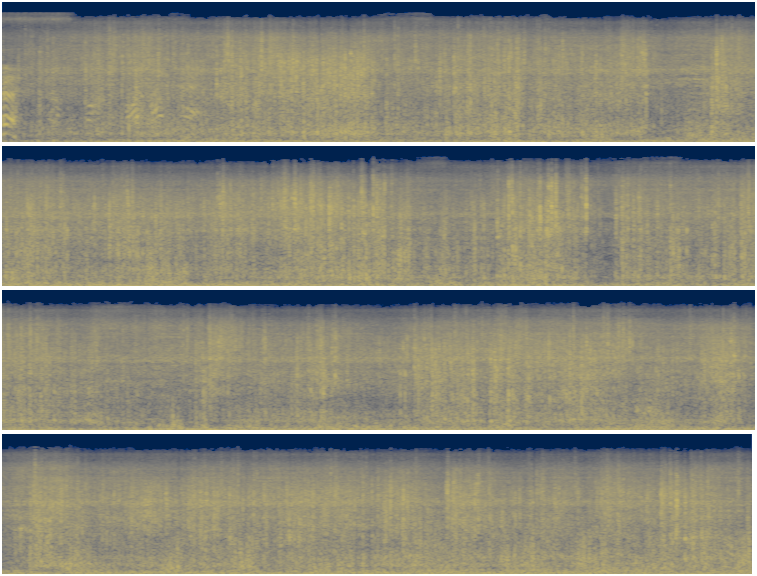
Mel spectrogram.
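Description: Mountain bike descending a muddy trail at speed: tyres running over the dirt and the bike rattling over bumps in many sharp knocks, under steady wind noise on the microphone.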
